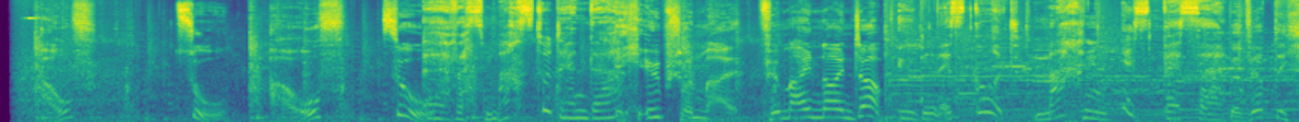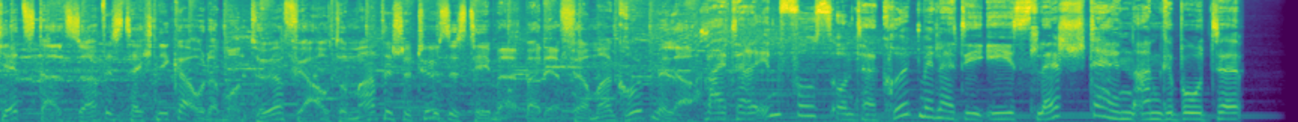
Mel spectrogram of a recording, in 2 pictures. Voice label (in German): Sprecher werbung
